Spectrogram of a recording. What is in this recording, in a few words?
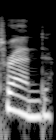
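"trend", British English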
